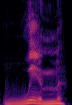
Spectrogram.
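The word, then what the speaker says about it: Nguyen: uh right and NG U ngu ye n pronounced win and we've all seen that name spelled but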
